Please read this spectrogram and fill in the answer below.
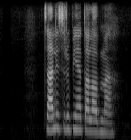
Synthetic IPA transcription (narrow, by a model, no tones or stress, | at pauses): t͡salisrupijãt̪ʌlʌbma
